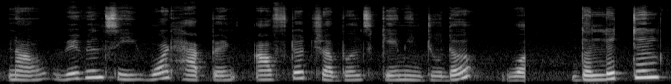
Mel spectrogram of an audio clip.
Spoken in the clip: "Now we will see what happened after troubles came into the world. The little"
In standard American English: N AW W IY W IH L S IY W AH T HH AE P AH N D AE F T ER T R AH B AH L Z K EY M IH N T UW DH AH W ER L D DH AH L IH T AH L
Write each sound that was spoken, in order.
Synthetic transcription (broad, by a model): N AW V IY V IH L S IY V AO T HH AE P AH N D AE F T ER T R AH B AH L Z K EY M IH N T UW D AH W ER D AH L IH T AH L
